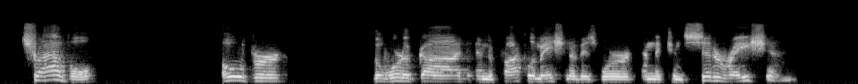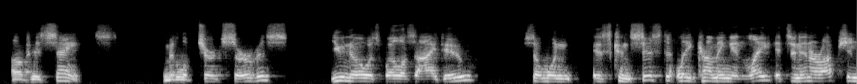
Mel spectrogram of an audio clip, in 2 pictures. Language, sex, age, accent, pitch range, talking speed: English, male, 40-59, American, 135-200 Hz, 135 wpm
